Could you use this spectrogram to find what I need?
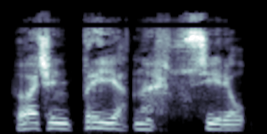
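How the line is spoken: Breathed out. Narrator (Russian): выдохнул я

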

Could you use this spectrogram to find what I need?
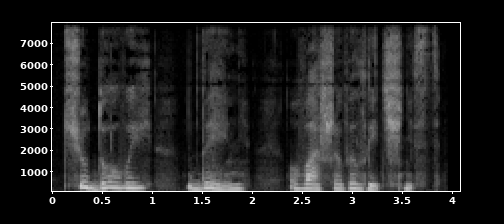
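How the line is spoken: Barely audible. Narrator (Ukrainian): почала герцогиня ледь чутним голосом

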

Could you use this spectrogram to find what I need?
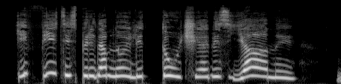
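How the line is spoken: Loud shout. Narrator (Russian): громко закричала Элли

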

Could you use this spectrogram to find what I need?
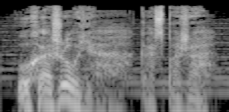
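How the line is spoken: Breathless, barely audible. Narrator (Russian): задыхаясь, едва слышно проговорила она

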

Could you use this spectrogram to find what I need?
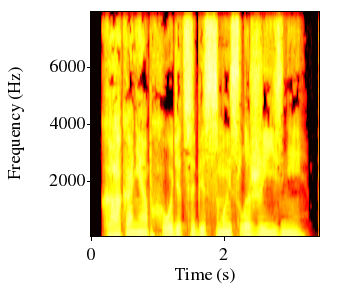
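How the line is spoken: Muttered. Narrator (Russian): пробормотал Мартин

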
